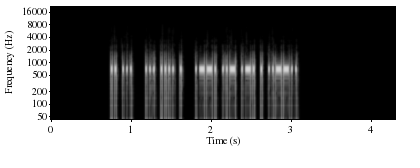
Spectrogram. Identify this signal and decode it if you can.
Morse code, heard as a keyed tone, about 50 wpm, 700 Hz. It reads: IS SHE PURE?
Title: Sentences from Top 1500 Words 50wpm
